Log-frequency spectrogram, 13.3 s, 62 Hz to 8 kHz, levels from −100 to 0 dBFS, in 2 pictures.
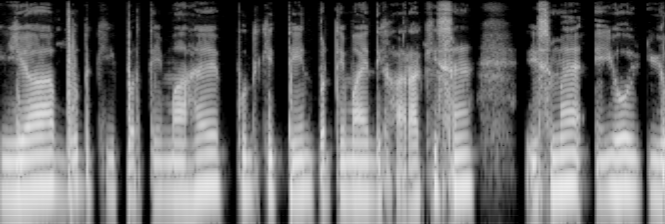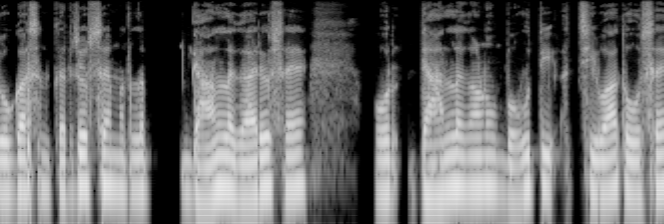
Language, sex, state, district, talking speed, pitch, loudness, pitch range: Marwari, male, Rajasthan, Churu, 125 wpm, 130 Hz, -18 LUFS, 125-135 Hz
